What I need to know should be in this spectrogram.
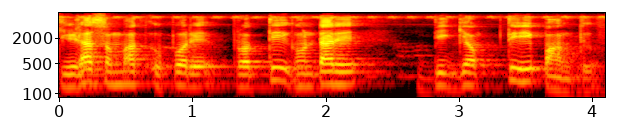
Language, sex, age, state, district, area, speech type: Odia, male, 45-60, Odisha, Bargarh, urban, read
